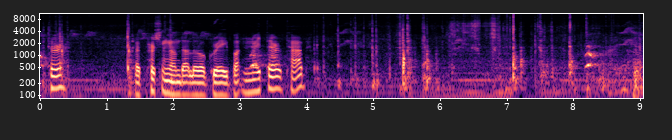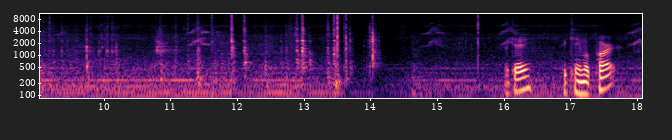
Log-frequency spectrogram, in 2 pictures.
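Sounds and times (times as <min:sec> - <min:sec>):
handling rubs: 0:04.0 - 0:13.0.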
